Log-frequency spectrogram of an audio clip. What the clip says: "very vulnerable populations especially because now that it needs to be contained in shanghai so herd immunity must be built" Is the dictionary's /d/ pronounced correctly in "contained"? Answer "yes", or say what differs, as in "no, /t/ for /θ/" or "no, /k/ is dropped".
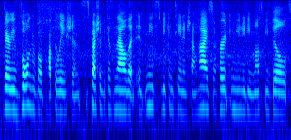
yes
